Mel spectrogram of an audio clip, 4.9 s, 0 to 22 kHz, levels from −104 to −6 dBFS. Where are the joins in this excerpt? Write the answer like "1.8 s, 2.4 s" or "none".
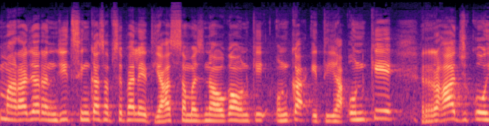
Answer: none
